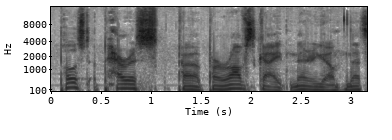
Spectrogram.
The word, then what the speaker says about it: post-perovskite: When it cools, bridgmanite forms into another material, a mineral called post-perovskite.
